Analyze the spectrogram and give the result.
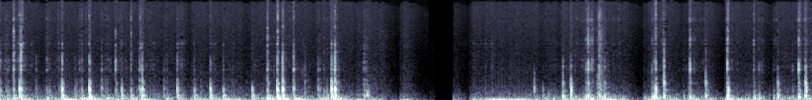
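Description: Fingertips and nails tap and scratch the sides and lid of a small hollow wooden box, making a quick run of soft, low, hollow knocks with faint scratchy texture between them. The tapping stops briefly for a moment of silence about halfway through, then resumes in uneven clusters until the end.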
